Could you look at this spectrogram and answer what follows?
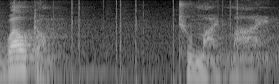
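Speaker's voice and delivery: Anthony Hopkins villain, low and hushed; villain line. Retold or imitated. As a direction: purr it low like a creepy mastermind. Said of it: "and he goes".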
